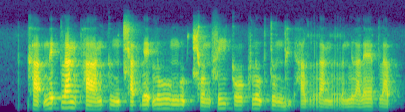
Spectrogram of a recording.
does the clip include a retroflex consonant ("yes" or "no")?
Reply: no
